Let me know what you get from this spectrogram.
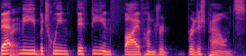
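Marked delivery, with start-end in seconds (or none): none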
